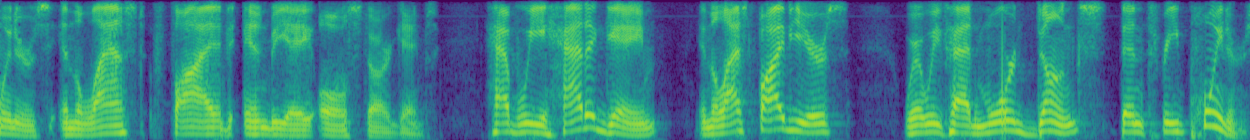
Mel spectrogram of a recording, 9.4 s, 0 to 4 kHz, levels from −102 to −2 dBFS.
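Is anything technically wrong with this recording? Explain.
Yes, there are three timing and loss faults in this speech, heard over a call path with nothing above 4 kHz, which points to narrowband G.711 coding.

Repeated packet loss (robotic sound), 1.60 to 2.28 s, just after "in the last": five gaps, the longest 46 ms, are patched by extending the previous sound. The result is choppy and robotic.

Jitter buffer slow-down, 2.30 to 2.82 s: repeated pitch periods add 59 ms to refill the buffer. Speech runs at 91% speed, drawn out at unchanged pitch.

Jitter buffer speed-up, 4.47 to 5.01 s, between "we had a" and "in the last five": about 50 ms of pitch periods are cut to shrink the delay. Speech runs at 108%, sounding hurried.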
